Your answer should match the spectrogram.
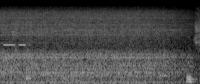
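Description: Diesel engine of a fire-rescue aerial-platform truck running steadily while its raised boom holds the basket at the window, with a brief high double beep right at the start.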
